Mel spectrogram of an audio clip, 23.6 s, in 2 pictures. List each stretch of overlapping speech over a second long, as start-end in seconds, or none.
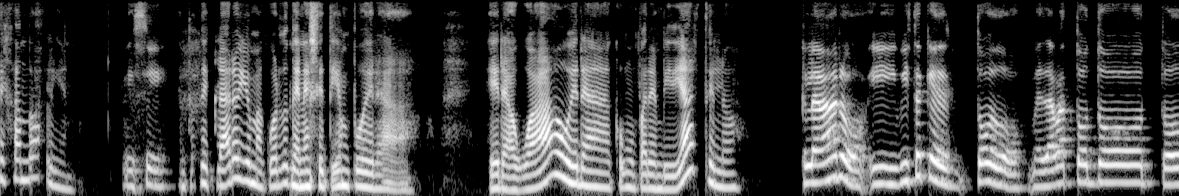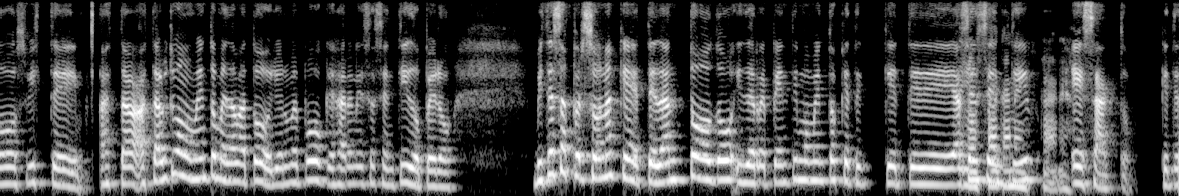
21.4-22.6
